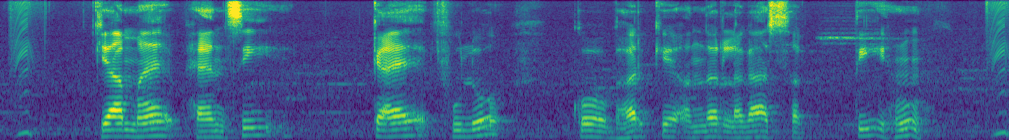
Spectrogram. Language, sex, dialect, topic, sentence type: Hindi, male, Hindustani Malvi Khadi Boli, agriculture, statement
